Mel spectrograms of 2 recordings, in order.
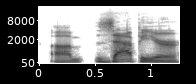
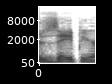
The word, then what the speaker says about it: Zapier: Zapier makes you happier. And that's how I remember to Oh, pronounce it. that's good. So And it's a zap, right? It's not a zape.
